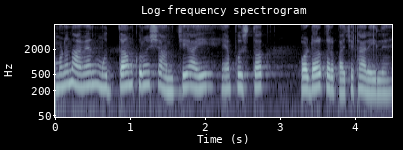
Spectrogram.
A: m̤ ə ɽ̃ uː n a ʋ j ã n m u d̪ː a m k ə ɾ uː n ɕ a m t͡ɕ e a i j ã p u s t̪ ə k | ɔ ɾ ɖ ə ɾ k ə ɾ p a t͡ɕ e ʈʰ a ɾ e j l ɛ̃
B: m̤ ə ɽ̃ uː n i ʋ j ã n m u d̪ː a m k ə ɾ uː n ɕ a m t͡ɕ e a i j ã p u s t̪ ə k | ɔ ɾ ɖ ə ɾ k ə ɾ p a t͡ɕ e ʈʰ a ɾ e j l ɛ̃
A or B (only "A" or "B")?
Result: A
